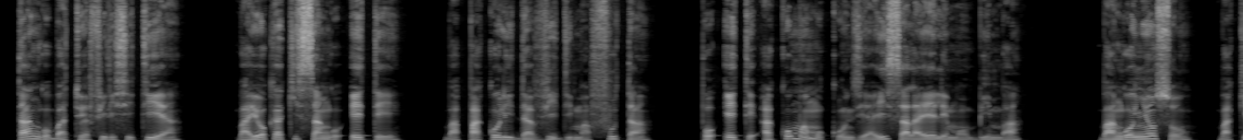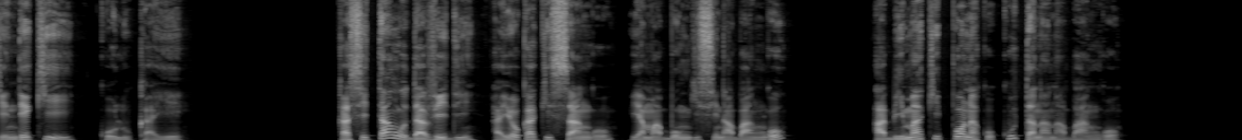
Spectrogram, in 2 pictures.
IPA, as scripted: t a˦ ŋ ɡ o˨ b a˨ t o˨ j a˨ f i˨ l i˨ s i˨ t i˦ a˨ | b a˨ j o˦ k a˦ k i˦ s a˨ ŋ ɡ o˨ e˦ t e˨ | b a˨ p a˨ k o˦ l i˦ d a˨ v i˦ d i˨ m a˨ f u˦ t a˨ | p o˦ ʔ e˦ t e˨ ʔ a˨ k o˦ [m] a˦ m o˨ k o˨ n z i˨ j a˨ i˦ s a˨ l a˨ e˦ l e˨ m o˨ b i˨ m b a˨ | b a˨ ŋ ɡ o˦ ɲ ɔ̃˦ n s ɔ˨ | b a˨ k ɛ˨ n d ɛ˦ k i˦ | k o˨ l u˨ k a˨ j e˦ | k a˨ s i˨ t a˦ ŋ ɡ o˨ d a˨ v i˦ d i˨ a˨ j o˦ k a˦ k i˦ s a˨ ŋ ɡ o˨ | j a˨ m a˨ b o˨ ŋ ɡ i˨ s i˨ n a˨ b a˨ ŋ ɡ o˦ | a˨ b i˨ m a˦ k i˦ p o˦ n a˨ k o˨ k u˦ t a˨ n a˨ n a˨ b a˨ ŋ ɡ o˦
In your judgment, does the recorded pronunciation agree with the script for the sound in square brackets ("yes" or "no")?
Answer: yes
